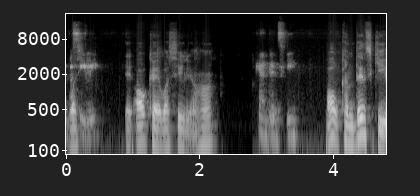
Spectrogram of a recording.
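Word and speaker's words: Wassily: It's with a W, but Vasily.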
